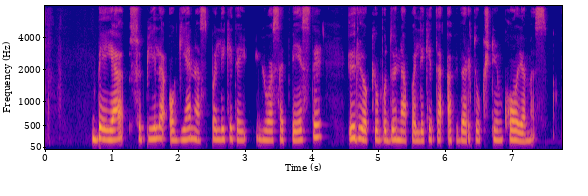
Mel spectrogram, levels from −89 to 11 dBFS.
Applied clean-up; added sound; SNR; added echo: none; none; none; none.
